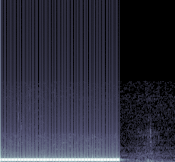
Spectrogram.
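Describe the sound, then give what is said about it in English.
Ringback on an outgoing phone call to a surprised recipient: a steady, even electronic tone holds for under a second, then stops abruptly, leaving near silence. “So we're calling a phone, so you might hear ringing.”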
